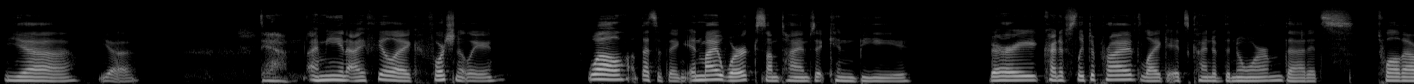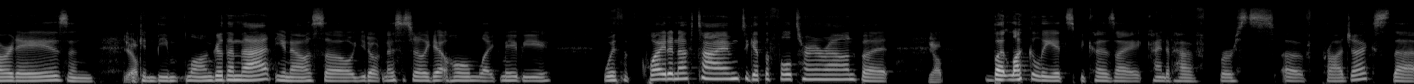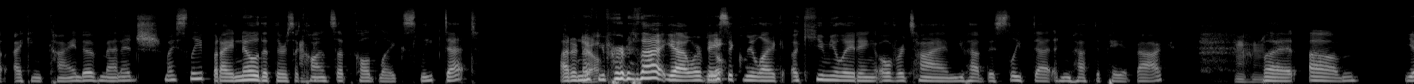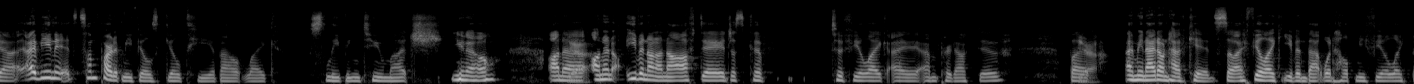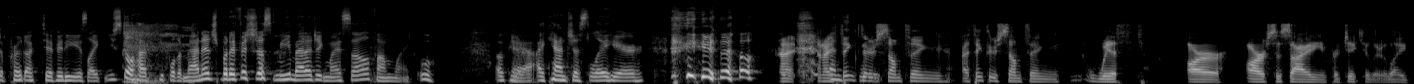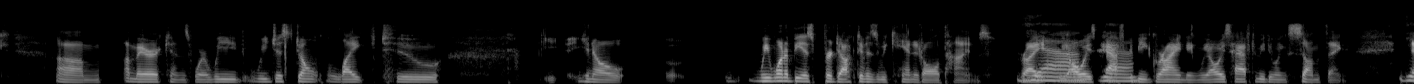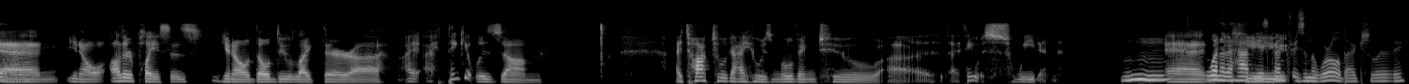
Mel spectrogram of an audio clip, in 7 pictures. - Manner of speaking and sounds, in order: laughing while speaking: "you've heard of that?"; background speech; chuckle; laughing while speaking: "you know"; lip smack
- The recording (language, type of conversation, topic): English, unstructured, In what ways can getting enough sleep improve your overall well-being?
- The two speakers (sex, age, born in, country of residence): female, 30-34, United States, United States; male, 30-34, United States, United States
